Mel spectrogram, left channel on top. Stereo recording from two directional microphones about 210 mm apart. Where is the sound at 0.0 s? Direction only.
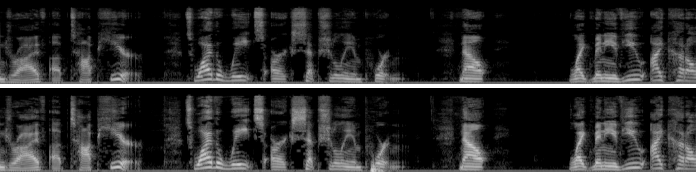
30° right (ahead or behind).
